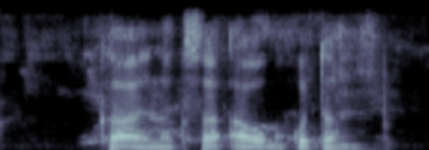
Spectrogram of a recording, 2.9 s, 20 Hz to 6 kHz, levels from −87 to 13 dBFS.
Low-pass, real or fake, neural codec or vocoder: 5.4 kHz; fake; codec, 44.1 kHz, 7.8 kbps, DAC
